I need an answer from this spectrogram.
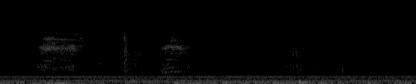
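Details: Turkish Angora cat giving three or four short, mid-pitched mews with rich harmonics, spaced about a second apart, over a constant low electrical hum.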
